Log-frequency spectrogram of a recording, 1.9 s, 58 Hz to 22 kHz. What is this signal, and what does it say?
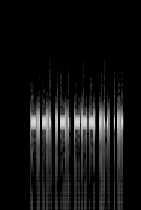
Morse code, heard as a keyed tone, about 53 wpm, 700 Hz. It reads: CROSS
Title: Sentences from Top 300 Words - New Word Drill - 50wpm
